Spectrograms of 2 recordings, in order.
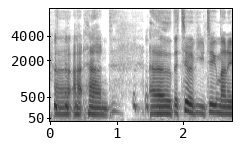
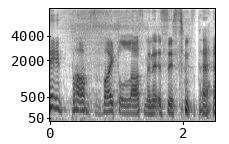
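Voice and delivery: usual speaking voice

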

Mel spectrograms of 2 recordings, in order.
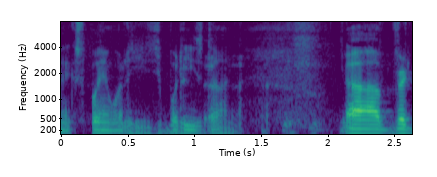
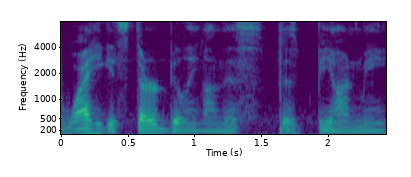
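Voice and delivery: whispered aside; 3 semitones lower, 6 dB quieter than usual. Real, not acted.

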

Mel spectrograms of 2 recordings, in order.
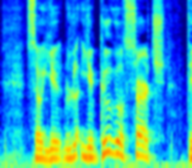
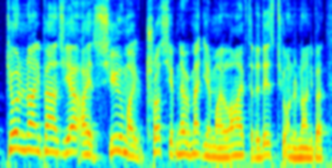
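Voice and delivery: higher, then rushing, naive trust; mock gullible victim; 4 semitones higher than usual. Mocking himself agreeing to the fee, high naive voice. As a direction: agree to anything, wide-eyed. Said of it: "mock victim trusting the scammer".

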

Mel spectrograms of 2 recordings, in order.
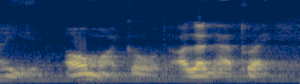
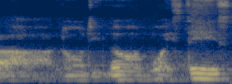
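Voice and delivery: hushed plea; 3 semitones lower, 11 dB quieter than usual. Retold or imitated. Bewildered quiet plea.

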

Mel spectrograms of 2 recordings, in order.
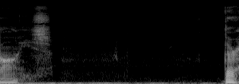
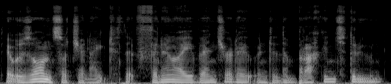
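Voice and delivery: usual speaking voice

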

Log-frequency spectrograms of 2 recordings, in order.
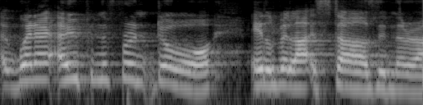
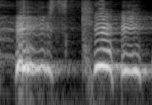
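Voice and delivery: laughing, much higher and louder; 11 semitones higher, 11 dB louder than usual. Real, not acted. Repeating the instructor's line, laughing. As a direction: squeal it through laughter.

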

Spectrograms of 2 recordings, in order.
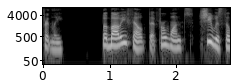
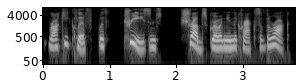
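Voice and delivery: ordinary delivery, nothing marked

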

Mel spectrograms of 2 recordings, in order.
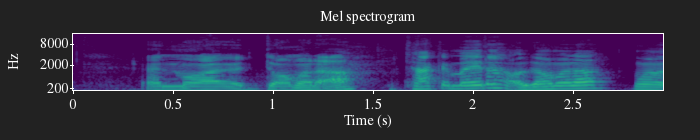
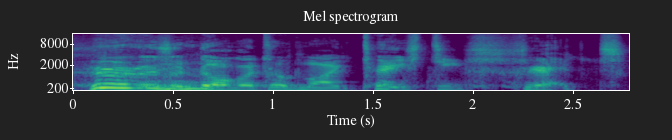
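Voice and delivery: loud, slow, hammed-up devil voice through a laugh; Satan voice; 5 semitones higher, 9 dB louder, slower than usual. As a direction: boom it out like a cartoon Satan, laughing. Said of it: "the Satan voice from South Park".

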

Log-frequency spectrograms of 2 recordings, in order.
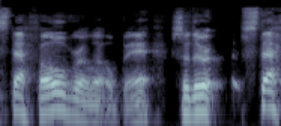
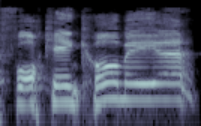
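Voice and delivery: higher, louder, slowed mock snap; mock snapping; 8 semitones higher, 4 dB louder, much slower than usual. Lynn dragging Flick away from Stu, mock angry snap. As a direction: yank her back like a toddler on reins. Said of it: "And Lynn's like".

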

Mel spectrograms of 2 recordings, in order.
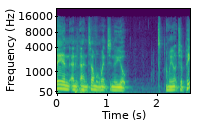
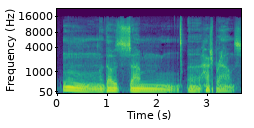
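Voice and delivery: slow, lower, relishing each word; dreaming about the buffet breakfast, savouring; 9 semitones lower, much slower than usual. Real, not acted. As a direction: linger over the food you love. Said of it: "savouring breakfast".

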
